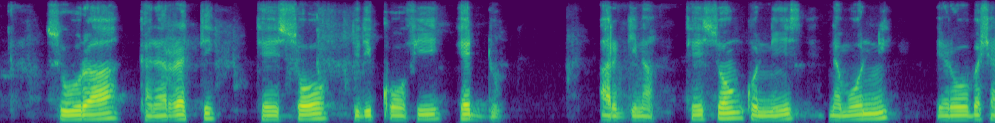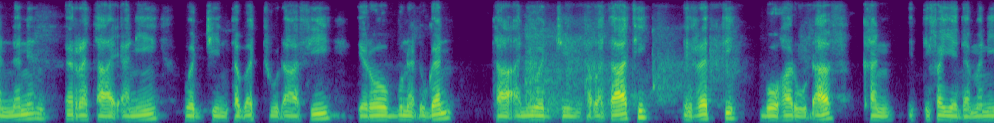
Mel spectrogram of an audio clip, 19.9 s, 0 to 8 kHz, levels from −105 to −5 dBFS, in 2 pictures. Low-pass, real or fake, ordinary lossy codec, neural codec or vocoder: 7.2 kHz; real; Opus, 32 kbps; none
